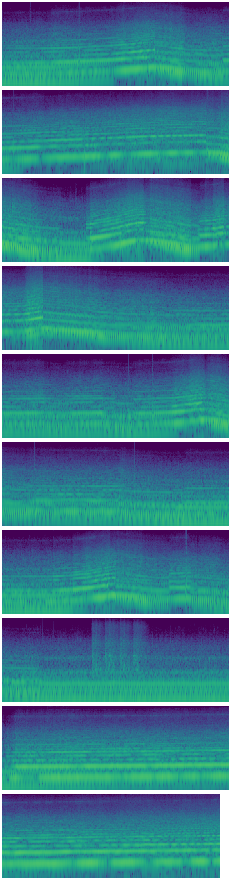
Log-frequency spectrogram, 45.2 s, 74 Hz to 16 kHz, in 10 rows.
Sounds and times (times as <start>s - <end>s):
Heavy engine (low frequency): 0.0s - 45.2s
Vehicle: 0.0s - 45.2s
Accelerating, revving, vroom: 0.5s - 9.9s, 10.8s - 17.0s, 17.7s - 25.4s, 26.4s - 32.3s, 36.3s - 45.2s.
